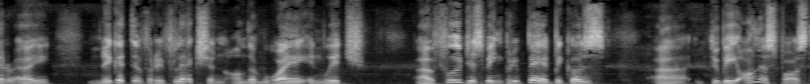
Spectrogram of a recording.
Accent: Durban, KwaZulu-Natal, South Africa; I grew up in Durban.

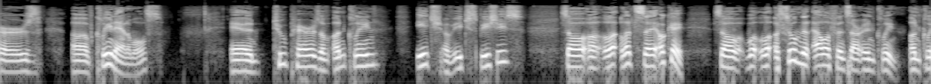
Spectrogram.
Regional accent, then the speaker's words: near Heidelberg, Baden-Württemberg, Germany; that's near my hometown

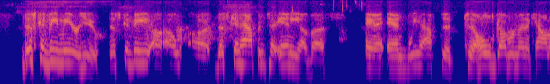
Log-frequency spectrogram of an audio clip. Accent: Joplin, Missouri, United States; I grew up in Joplin, Missouri

